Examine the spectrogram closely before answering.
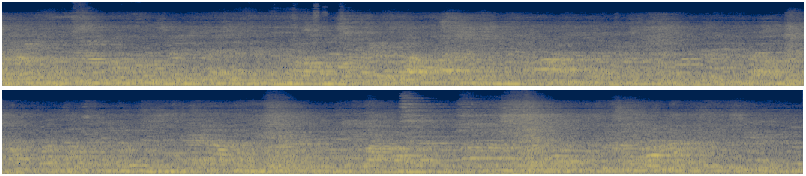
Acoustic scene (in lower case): crowded indoor space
